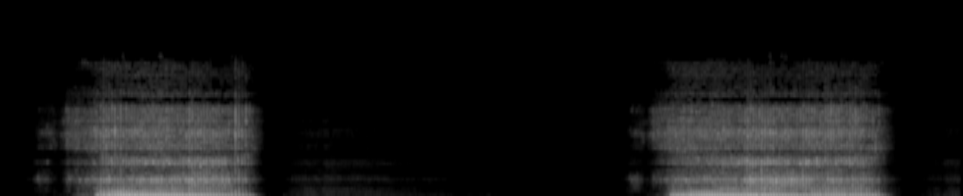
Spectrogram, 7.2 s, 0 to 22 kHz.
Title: 5 Minutes of snoring Audio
